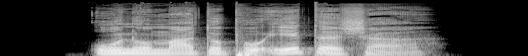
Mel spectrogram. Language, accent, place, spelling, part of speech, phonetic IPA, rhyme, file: German, Germany, Berlin, onomatopoetischer, adjective, [onomatopoˈʔeːtɪʃɐ], -eːtɪʃɐ, De-onomatopoetischer.ogg
- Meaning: inflection of onomatopoetisch: 1. strong/mixed nominative masculine singular 2. strong genitive/dative feminine singular 3. strong genitive plural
